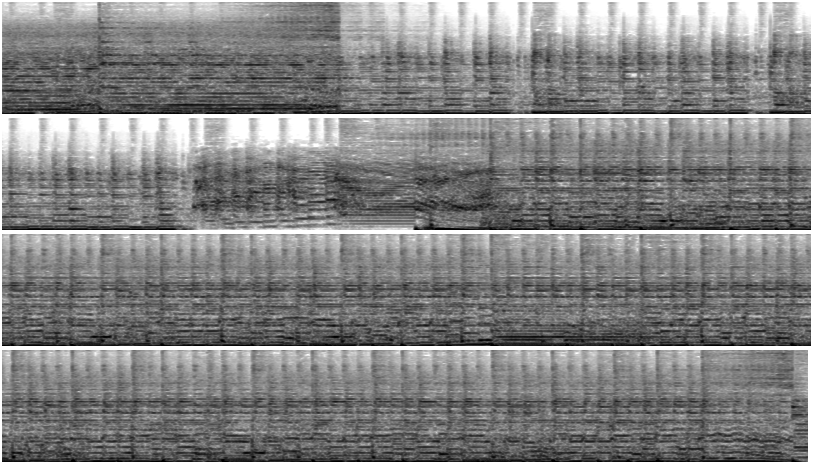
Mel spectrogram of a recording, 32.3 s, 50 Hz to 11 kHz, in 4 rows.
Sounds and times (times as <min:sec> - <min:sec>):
Music: 0:00.0 - 0:32.3.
